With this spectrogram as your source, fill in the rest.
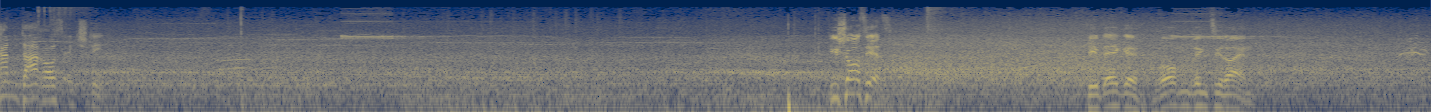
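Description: A large crowd murmurs and cheers steadily in a big open stadium.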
